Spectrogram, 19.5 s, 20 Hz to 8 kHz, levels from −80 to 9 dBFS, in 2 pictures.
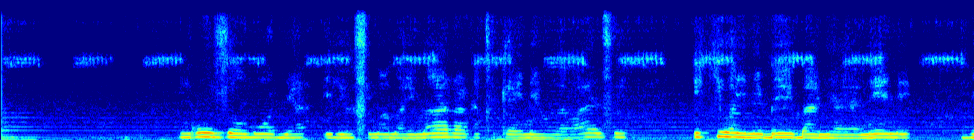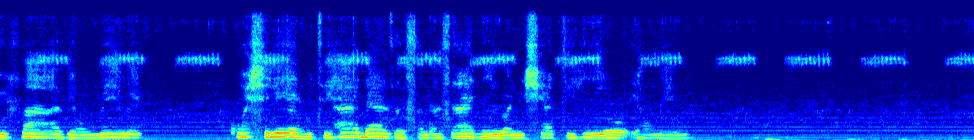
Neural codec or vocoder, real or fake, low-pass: codec, 16 kHz, 6 kbps, DAC; fake; 7.2 kHz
